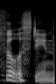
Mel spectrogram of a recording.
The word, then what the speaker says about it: Philistine: Whether it's yeah. Philistine or Philistine. – I was actually intentionally waiting for you to pronounce it first. Yeah. So then I could say, yeah, it's Philistine.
